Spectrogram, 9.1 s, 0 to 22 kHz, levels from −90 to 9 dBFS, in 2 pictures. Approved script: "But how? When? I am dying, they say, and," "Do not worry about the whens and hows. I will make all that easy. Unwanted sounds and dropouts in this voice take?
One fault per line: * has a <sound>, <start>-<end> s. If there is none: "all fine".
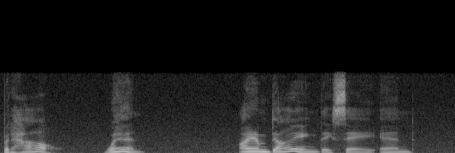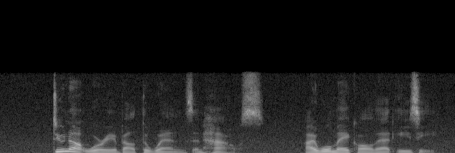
all fine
